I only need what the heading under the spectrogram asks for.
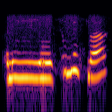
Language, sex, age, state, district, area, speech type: Nepali, female, 18-30, West Bengal, Kalimpong, rural, conversation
